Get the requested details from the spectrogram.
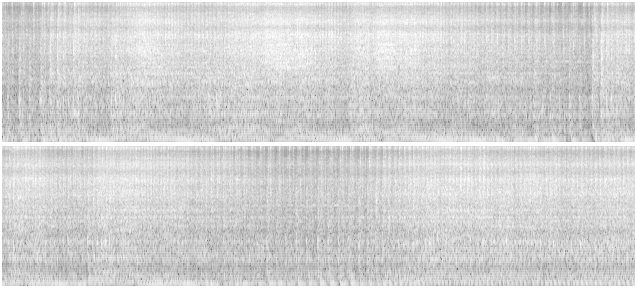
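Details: Old Yamaha Vixion, warm engine losing power: harsh uneven clattering rattle over rough single-cylinder idle and revs, louder when hot, knocking from the cylinder block; worn piston slapping in the bore.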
